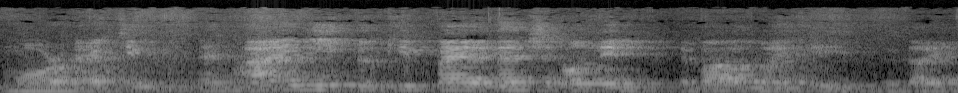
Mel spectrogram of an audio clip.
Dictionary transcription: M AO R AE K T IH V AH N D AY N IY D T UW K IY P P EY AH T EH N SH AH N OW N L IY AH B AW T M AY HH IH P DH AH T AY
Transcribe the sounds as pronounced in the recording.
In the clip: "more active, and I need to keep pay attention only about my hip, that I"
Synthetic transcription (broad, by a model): M AO R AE K T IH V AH N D AY N IY D T UW K IY P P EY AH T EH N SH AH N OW N IY AH B AW T M AY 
